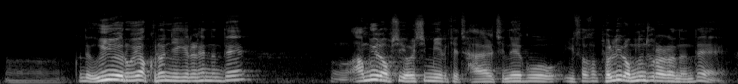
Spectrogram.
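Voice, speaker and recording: A man preaching a Sunday sermon in a church, with a mellow, relaxed tone. He talks casually with the congregation, tosses in light jokes, and trails off into soft fillers between thoughts. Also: a little high, fairly quick. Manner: casual, joking asides to the congregation; many hesitation fillers, trailing off softly. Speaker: pastor. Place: church sanctuary.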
